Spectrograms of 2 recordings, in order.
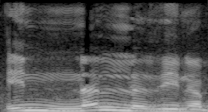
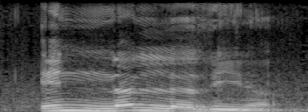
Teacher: نون کو ڈائریکٹ لام کے ساتھ لگا لیتے ہیں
